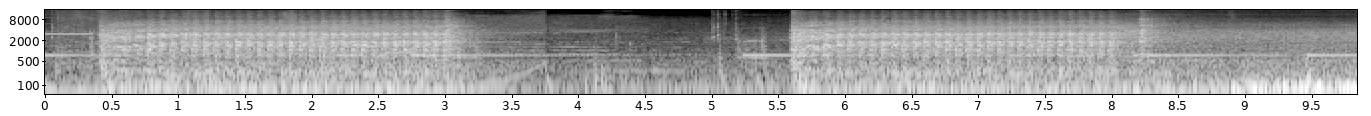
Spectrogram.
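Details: 2020 GMC Sierra 6.6 diesel right after a fuel filter change, electric pump self-purging: cranks, catches, dips briefly, then fires again and settles into a steady diesel run; normal start.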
